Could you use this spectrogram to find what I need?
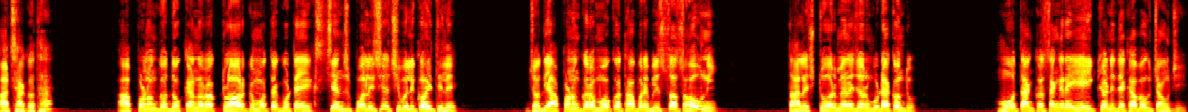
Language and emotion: Odia, angry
